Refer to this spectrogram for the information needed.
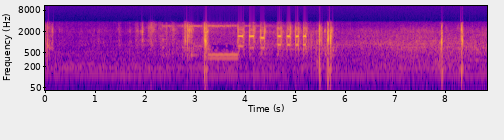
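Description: A quick series of about seven touch-tone beeps dialing a telephone number, in steady rhythm over a low background hum, with a few sharp clicks before and after the digits.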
